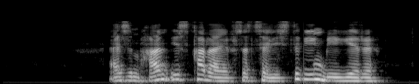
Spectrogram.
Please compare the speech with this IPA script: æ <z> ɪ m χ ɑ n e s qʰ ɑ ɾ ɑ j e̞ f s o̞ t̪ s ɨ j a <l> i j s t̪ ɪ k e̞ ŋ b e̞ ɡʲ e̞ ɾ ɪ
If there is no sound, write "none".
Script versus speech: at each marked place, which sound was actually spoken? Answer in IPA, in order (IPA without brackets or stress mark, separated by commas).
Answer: z, l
